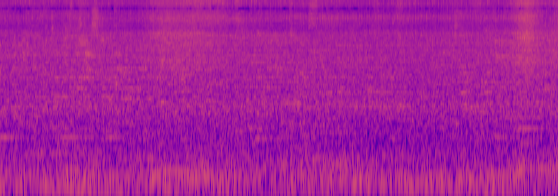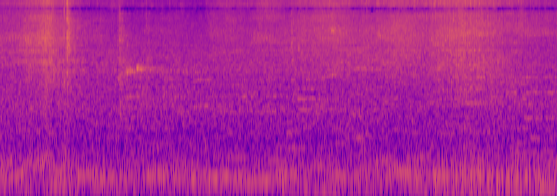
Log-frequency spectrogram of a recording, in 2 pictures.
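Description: BMW GS adventure motorcycle engine running at low revs as the bike is ridden slowly over a display ramp, with a brief louder spell about twelve seconds in as it comes down the slope.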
